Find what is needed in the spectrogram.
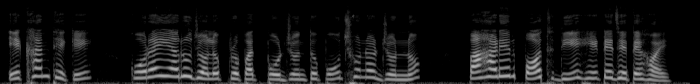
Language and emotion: Bengali, neutral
